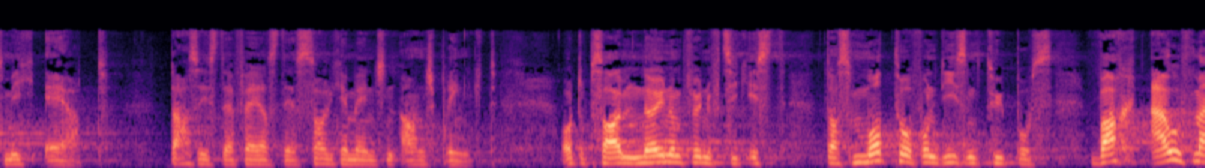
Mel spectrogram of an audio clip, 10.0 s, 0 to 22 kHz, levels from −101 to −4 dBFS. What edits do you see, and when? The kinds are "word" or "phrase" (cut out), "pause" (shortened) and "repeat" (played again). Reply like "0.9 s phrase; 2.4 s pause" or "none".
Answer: none

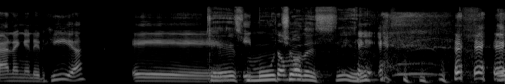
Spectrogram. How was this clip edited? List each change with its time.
none

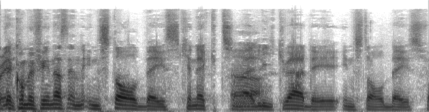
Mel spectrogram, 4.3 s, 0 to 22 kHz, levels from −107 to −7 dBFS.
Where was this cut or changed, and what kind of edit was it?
1.8 s word

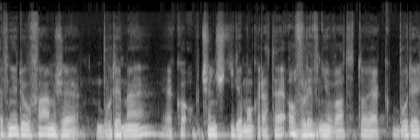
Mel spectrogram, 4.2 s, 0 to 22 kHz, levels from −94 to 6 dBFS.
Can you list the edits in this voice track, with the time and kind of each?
none

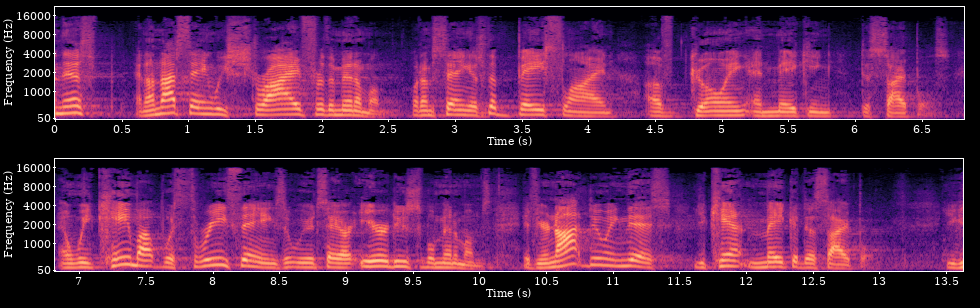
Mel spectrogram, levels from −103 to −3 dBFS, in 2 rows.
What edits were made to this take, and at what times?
2.6 s pause; 3.2 s word; 6.8 s pause

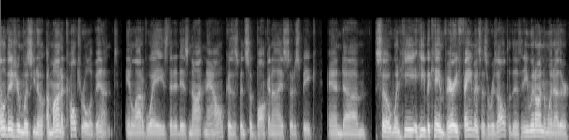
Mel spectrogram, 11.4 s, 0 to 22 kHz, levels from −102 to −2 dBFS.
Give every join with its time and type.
2.4 s pause; 6.4 s pause; 7.4 s pause

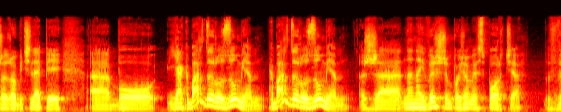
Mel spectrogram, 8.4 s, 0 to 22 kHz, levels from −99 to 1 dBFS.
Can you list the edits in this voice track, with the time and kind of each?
4.0 s repeat

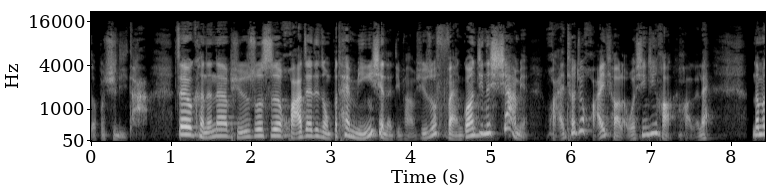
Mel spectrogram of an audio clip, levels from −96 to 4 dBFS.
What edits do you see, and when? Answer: 7.3 s phrase

